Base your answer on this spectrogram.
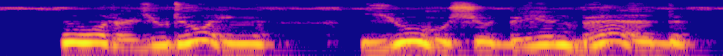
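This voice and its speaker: The speaker adopts a put-on character voice. The delivery is fairly slow. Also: man, extremely high pitch for a man. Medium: read story. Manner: admonishing, protective.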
